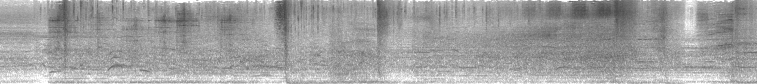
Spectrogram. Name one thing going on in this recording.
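Metal armour clanks as armoured figures lunge and grapple.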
